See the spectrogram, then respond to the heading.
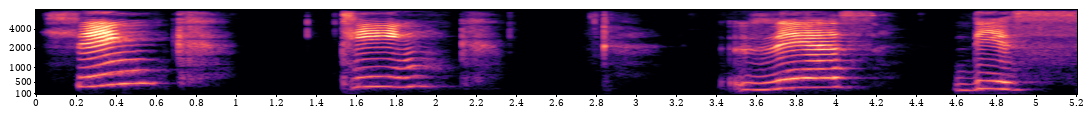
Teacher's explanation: Both consonants are dental fricative, meaning tip or breadth of the tongue touches the upper teeth.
